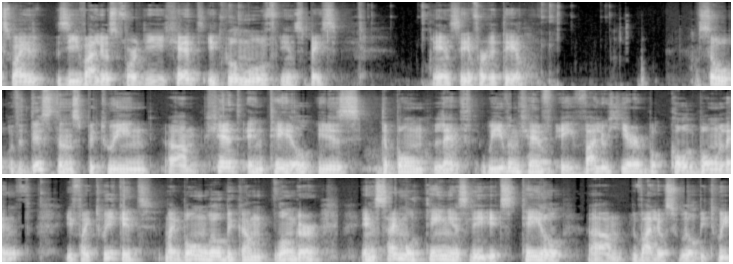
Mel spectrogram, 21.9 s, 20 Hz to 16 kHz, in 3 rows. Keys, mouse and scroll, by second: 1.2-2.2 shift+drag, 2.7 shift+click, 3.9 shift+click, 4.7 shift+click, 5.7 shift+click, 14.9-17.3 drag.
